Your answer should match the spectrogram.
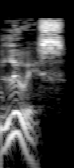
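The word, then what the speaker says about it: Lewes: r l i s l e you don't pronounce the S carlisleway and that's in Lewis l e w e s and is there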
